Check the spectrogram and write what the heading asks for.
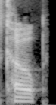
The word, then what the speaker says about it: Cope: This is cope rhymes with pope.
